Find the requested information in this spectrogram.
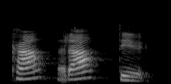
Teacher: O Ra é o mais forte, a penúltima, termina em R. Tem essa regra, põe acento.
